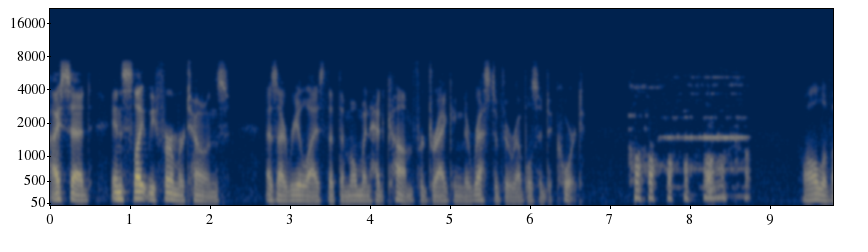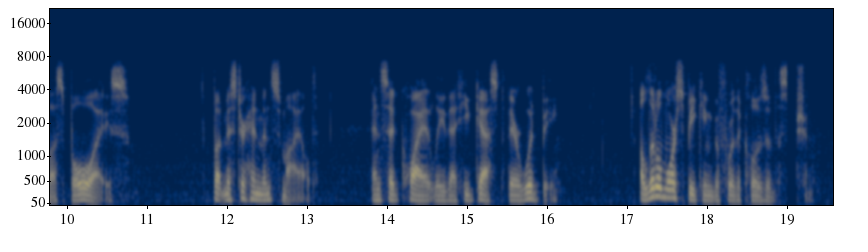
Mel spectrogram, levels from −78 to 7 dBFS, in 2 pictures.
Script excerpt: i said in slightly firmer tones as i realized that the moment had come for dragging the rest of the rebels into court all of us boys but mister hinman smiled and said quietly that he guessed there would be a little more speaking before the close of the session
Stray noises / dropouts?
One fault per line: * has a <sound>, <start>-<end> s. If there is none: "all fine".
* has a laugh, 7.2-8.8 s
* has a dropout, 19.0-19.1 s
